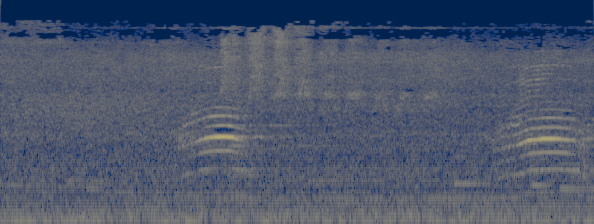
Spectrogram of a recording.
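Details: Resident cat giving two clear, nasal meows about two and a half seconds apart, each slightly rising then falling, over a steady low rumbling hum.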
